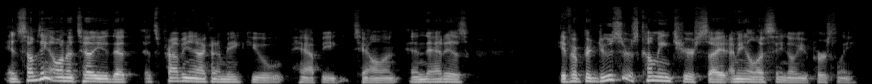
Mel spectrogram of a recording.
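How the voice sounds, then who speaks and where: A man presenting a software demo in an informal, conversational way, as the founder showing his product on screen. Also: mid-range voice, sing-song, quick pace. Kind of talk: informal screen-share demonstration.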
